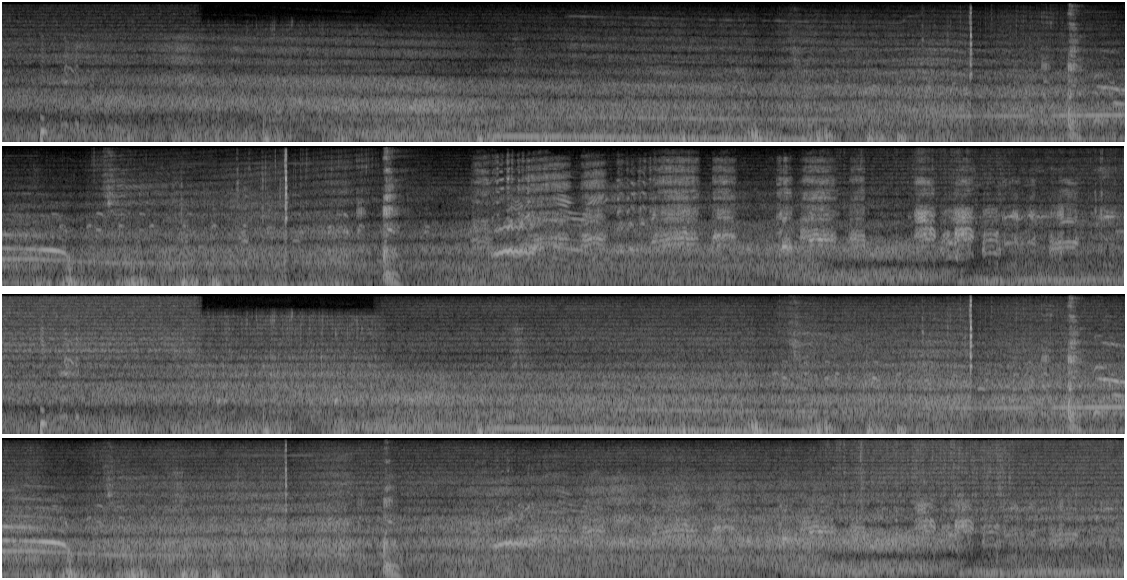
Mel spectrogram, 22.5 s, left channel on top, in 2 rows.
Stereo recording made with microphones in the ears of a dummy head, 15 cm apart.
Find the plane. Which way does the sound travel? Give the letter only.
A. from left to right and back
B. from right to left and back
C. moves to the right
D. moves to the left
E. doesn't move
C.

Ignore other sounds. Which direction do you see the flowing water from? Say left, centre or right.
right.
